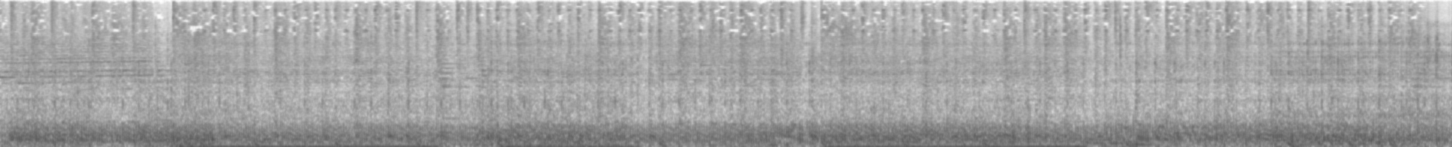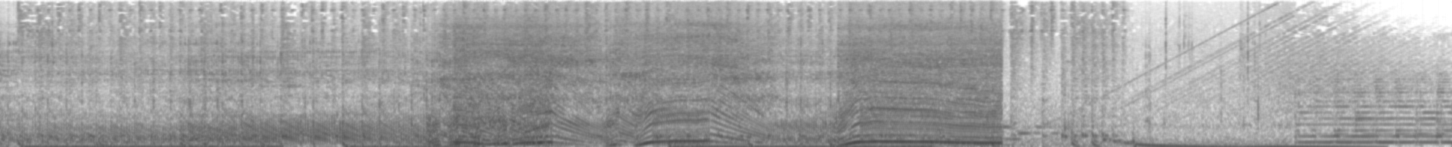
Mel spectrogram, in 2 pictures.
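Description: Two-stroke top-handle chainsaw running, with music playing along. About two-thirds of the way through, its pitch rises and falls several times as it is revved, then it settles back down near the end.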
